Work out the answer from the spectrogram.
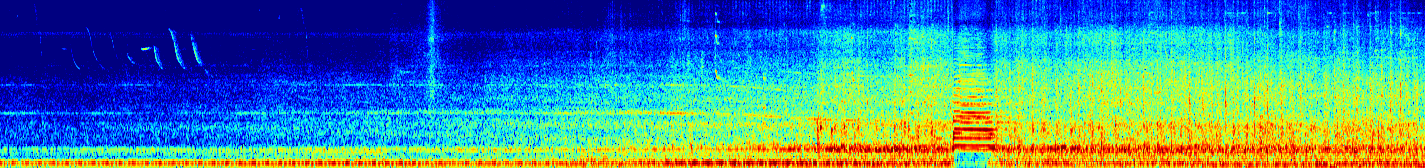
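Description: Diesel-electric freight locomotives approaching and passing, their engine drone growing louder as they near, with wheel-on-rail running noise from the train. A short horn blast sounds about two-thirds of the way through.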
